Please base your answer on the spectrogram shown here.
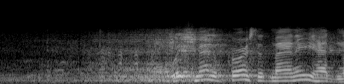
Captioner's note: audience laughing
